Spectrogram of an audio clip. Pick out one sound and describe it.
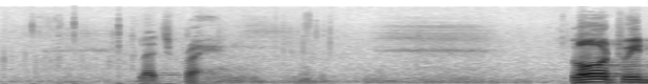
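An elderly man speaks slowly and solemnly into a microphone in a large echoing hall.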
